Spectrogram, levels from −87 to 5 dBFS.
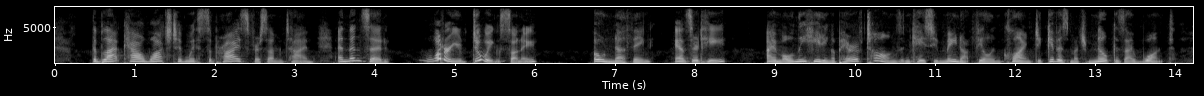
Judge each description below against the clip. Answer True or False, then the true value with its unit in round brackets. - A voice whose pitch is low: False (215 Hz)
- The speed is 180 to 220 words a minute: True (190 wpm)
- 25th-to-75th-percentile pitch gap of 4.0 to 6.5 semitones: True (5.5 semitones)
